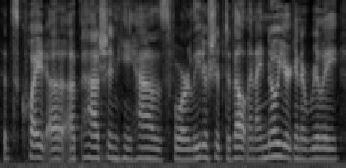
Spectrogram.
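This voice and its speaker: A woman's voice: medium pitch, little pitch movement, fairly quick. A woman hosting an interview, introducing her guest in an upbeat way with casual fillers. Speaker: host, institute president.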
